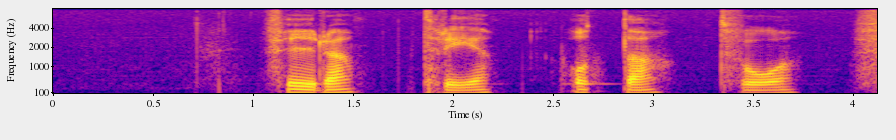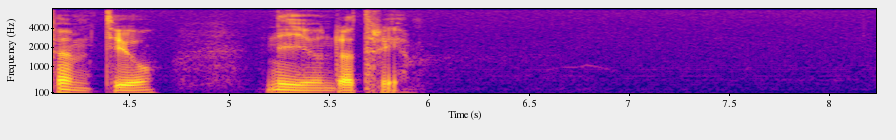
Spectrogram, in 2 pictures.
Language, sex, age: Swedish, male, 24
